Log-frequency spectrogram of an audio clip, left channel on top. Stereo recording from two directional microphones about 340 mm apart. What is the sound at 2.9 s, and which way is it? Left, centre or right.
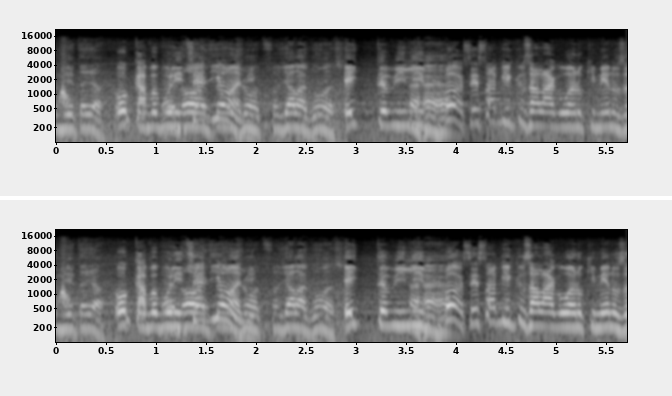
A man's voice, centre.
